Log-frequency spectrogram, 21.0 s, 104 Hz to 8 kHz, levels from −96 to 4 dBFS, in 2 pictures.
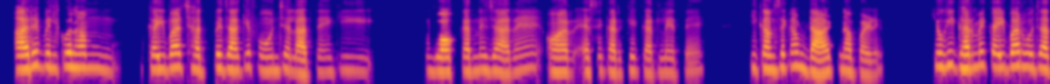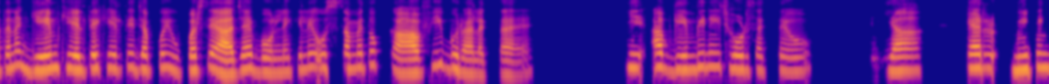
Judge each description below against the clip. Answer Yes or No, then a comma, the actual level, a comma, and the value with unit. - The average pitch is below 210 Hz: No, high, 225 Hz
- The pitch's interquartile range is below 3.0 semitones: No, average, 3.3 semitones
